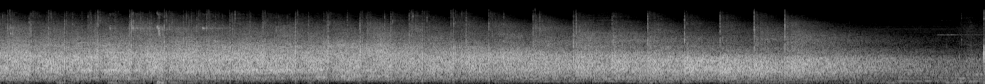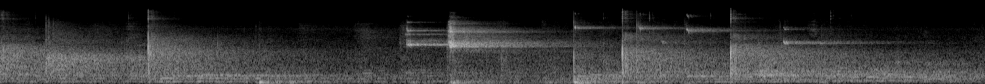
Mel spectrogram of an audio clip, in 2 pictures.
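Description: Crowd clapping and noise that fades out over the first several seconds. Then a table tennis ball bounces on the table and paddle: separate sharp clicks, each with a short ringing ping.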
